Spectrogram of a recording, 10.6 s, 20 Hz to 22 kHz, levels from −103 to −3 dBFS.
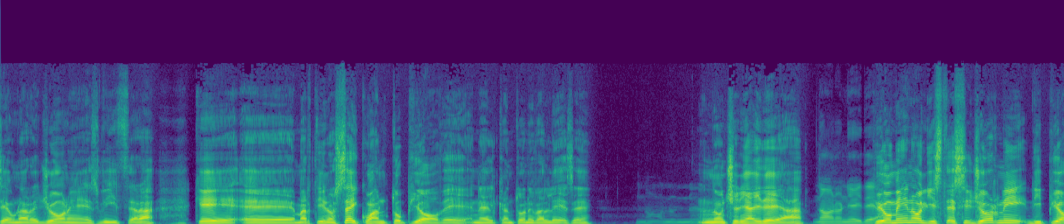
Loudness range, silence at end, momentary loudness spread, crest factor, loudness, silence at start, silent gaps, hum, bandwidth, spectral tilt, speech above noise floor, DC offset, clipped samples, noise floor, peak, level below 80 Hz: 4 LU; 0 s; 9 LU; 16 dB; -16 LUFS; 0 s; none; none; 15 kHz; -5 dB/octave; 38 dB; under 0.1%; under 0.1%; -54 dBFS; 0 dBFS; -56 dBFS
